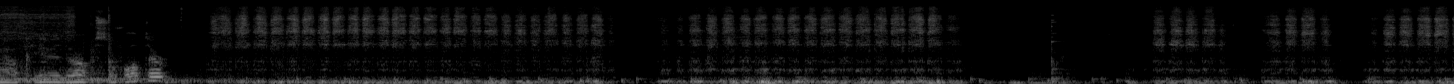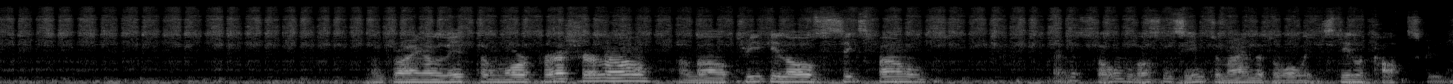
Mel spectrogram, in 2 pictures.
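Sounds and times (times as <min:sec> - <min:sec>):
blade grinding on whetstone: 0:11.6 - 0:28.4.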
